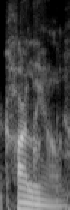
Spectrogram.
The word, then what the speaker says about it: Corleone: so there's the Don Corleone. Am I saying it right or Carleone? Well, there some Corleone. Corleone is, Corleone. Okay. well, there people pronounce it differently even within the film, but Corleone's fine.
